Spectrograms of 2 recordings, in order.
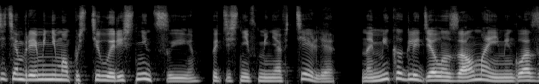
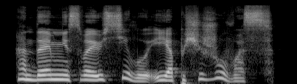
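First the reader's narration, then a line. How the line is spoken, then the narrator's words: Growled. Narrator (Russian): прорычала она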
